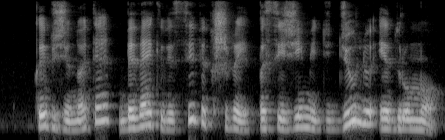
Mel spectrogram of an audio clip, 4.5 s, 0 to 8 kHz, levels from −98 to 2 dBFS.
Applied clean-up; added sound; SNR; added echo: none; none; none; none.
